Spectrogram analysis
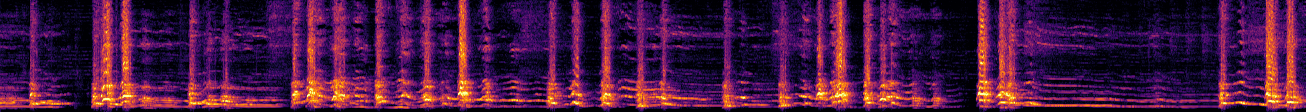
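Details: Two Cocker Spaniels howl in long, wavering, sliding tones, singing along to Guns N' Roses' "Sweet Child o' Mine" with sharp drum hits.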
